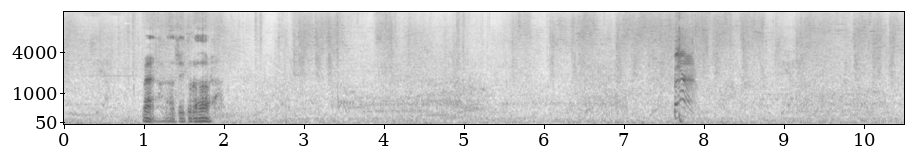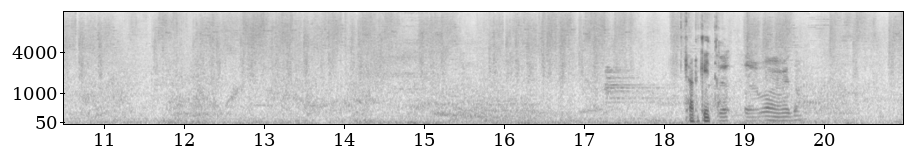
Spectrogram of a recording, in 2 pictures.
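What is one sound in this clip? Game spell effects burst and chime in bursts.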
